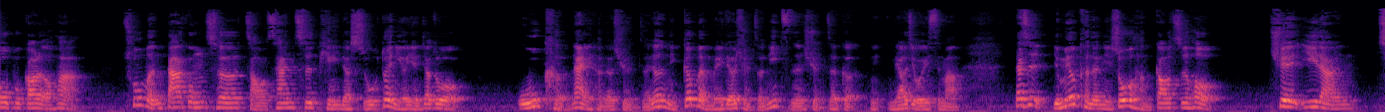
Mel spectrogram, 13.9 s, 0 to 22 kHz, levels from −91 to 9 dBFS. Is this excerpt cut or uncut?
uncut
